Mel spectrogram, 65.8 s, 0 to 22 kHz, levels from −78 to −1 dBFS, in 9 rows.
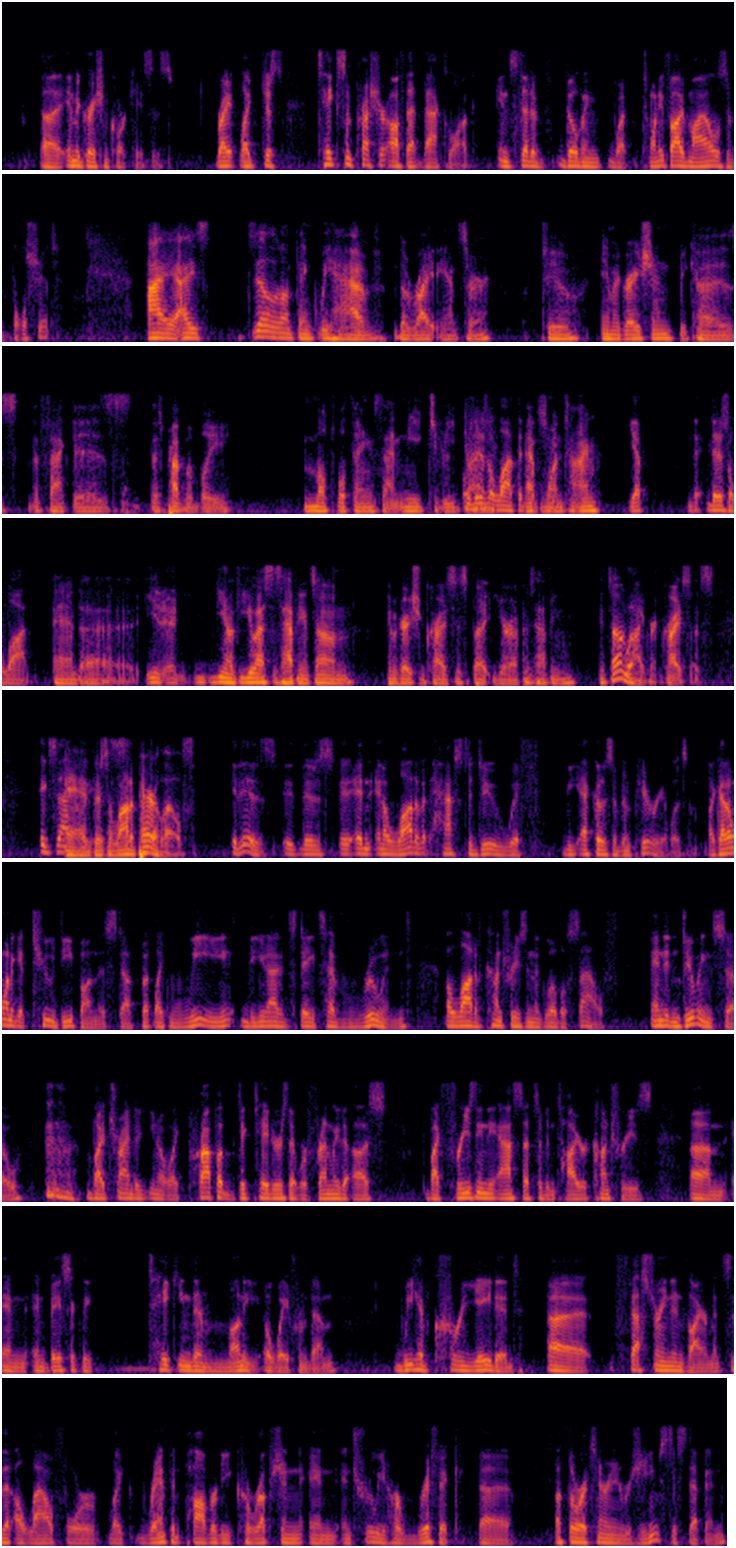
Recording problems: high frequencies cut off; noticeable; nothing above 6.5 kHz
garbled, watery; slightly

